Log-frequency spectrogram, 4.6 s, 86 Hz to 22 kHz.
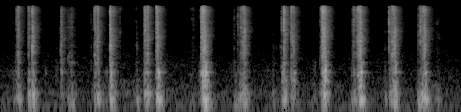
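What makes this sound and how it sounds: Fingernails flick and scratch across the bamboo rib edges of a closed, folded hand fan, giving 16 short, dry clicks in an uneven rhythm, some in quick pairs. Each click is bright and crisp with a faint low body and almost no ring.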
